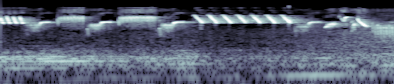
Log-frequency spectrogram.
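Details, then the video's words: Training recording of canary song: a few rapid stutters, drawn-out buzzy notes, then a run of evenly repeated falling whistles about three per second, ending in quick slurred chirps. "Suara burung kenari masteran ,langsung nyaut"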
